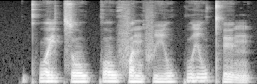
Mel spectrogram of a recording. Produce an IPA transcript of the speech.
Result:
kʷʰ ɐ˧ j t͡s o˨˥ w k o˥ w f ɐ˧ n f iː˨˧ w kʷ iː˥ w t̪ʰ ɪ˨˩ ŋ

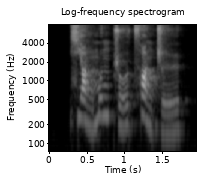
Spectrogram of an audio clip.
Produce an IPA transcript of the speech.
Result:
ɕ j ɑ˥˨ ŋ m ɤ˦ ŋ ʈ͡ʂ o˨˦ ʊ̯ t͡sʰ ɑ˥˨ ŋ ʈ͡ʂ ɻ̩˨˦

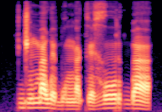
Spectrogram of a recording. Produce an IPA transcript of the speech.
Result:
d͡ʒ ĩ˦ m a˦ w ɛ˨ b ɔ˨ ŋ a˨ k ɛ˨ ɣ oː˦ ɾ ʊ˦ ɡ͡b a˦˨

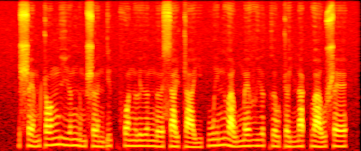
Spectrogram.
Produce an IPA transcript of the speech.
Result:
ʂ ɛ˨˩˨ m ʈ ɔ˧˥ ŋ ɣ i˧˥ ə̯ ŋ ɨ˨˩˨ m ʂ əː˨˩ n ɗ i˦˥ p̚ f ɔ˧ n l ɨ˧ ə̯ ŋ əː˨˩˦ s a˧ j ʈ a˨˩ j | w i˧˥ n v a˨˩˨ w m ɛ˧˥ v i˧ ə̯ k ə˨˩ w ʈ ə˨˩ j n a˦˥ k̚ v a˨˩˦ w ʂ ɛ˧

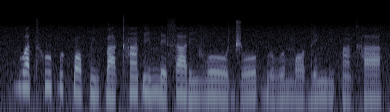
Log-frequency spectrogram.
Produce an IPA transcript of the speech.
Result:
ɡʷ a˦˨ tʰ u˦ ɓ ʊ˨˦ k͡p ɔ˨ p ĩ˨ k͡p a˨ kʰ ã˦ ɗ i˨˦ n e˨ s a˦˨ ɾ i˦˨ v oː˦˨ d͡ʒ oː˨˦ ɡ͡b ʊ˨ β ʊ˦ m ɔ˨ d e˦ ŋ i˨ p ã˨ kʰ a˦

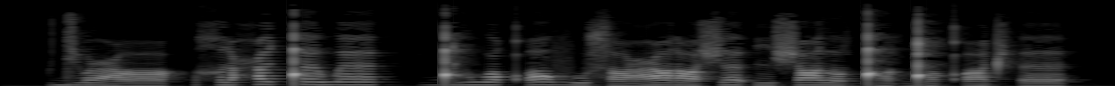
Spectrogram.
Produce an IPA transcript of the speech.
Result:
dʲ u˨ ʕ ɑ˩ | χ i˨ ħ ɛ˥ ǃ ɛ˥ w ɛ˥ | ɡ͡ǃ i˦ w u˦ qʼ ɔ˥ v u˨ s ɑ˩ ʕ ɑ˦ ɾ ɑ˩ ʃ ɛ˦ ʔ i˩ ʃ ɑ˦ l ʌ˩ ɡ͡ǃ ɑ˩ ɡ͡ǃ ʊ˨ qʼ ɑ˨ t͡ʃʼ ɛ˩

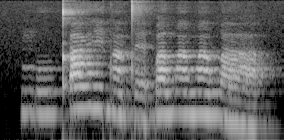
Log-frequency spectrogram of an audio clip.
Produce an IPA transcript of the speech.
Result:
ŋ oː˨ kʼ a˦ ɣ e˦ d ã˨ t ɛ˨ ɓ a˦ w ã˦ w ã˦ w aː˨

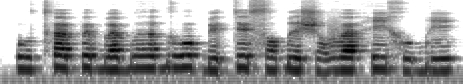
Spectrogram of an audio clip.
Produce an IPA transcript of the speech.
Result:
ṳ˧ tʰ œ˦ p ʏ˦ b œ˧ bʱ ə˦ ɡʱ u˦ ɓ y˨ t y˦ s ɔ̤˦ ɓ ɨ˧ ʃ ɔ̤˧ v œ˦ h i˦ x ṳ˧ b i˧

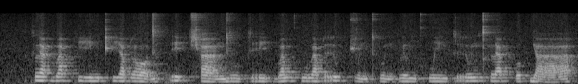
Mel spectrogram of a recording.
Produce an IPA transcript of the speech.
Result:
k l a˥˩ ʔ b a˥˩ p̚ k iː˧ n kʰ i˧ a̯ p l ɔː˨˩ d ɯ˥˩ k̚ r i˥˩ ʔ t͡ɕʰ aː˩˦ ŋ d uː˨˩ k r i˨˩ ʔ b a˥˩ w kʰ w u˧ a̯ p r u˥˩ k̚ t͡ɕ u˩˦ n tʰ u˩˦ n p l ɯ˧ ŋ kʰ w i˧ n k r u˥˩ n kʰ l a˥˩ p̚ ʔ o˦˥ k̚ j aː˩˦

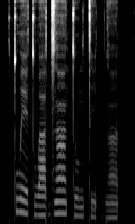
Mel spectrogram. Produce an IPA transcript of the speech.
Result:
t̪ w e˥˧ t̪ w a˧ d͡z ã˦ t̪ u˧ ŋ t̪ i˨ t̚ ɡ ã˨ t̚

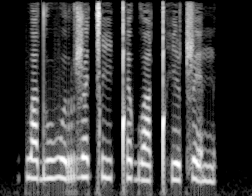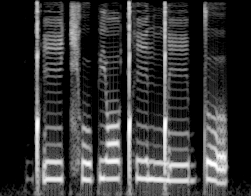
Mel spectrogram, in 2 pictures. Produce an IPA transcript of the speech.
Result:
p w a d u β ʊ r ʐ ɛ ǀ iː ǃ ɛ ɡʷ a ǃʰ i ʈ͡ʂ e n | ǃʼ iː t͡ɕʰ u p j ɔː ǃʰ iː n ŋ͡ǃ iː b t ʊ

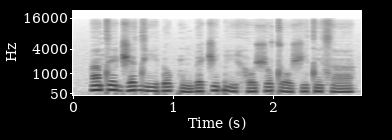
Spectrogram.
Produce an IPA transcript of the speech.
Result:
ã˦ t e˦˨ d͡ʒ ɛ˦ d iː˧ ɗ o˦˨ kʷ ĩ˨ ɡ͡b ɛ˧ t͡ʃ i˦ ɓ iː˨ h o˧ ʃ o˦ t oː˨ ʃ i˧ t ĩ˧ s ã˦

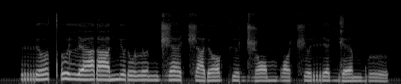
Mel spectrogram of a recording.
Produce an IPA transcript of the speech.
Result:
rʲ ɤ tʼ ɯ lʲ a ɾ a nʲ u ɾ u l ɯ n d͡ʒ ɛ t͡ʃ a ɾʲ ɔ kʲ ɯ d͡ʒ ɔ m b ɔ t͡ʃ ɯ rʲ ɛ ɡʲ ɛ m b ɯ

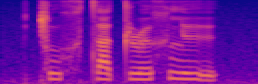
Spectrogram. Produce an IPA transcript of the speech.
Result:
ǀ u x t a t ɭ ɵ x l ɨ

